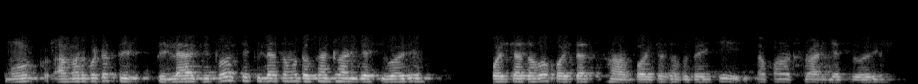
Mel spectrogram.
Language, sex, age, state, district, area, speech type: Odia, male, 30-45, Odisha, Puri, urban, conversation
